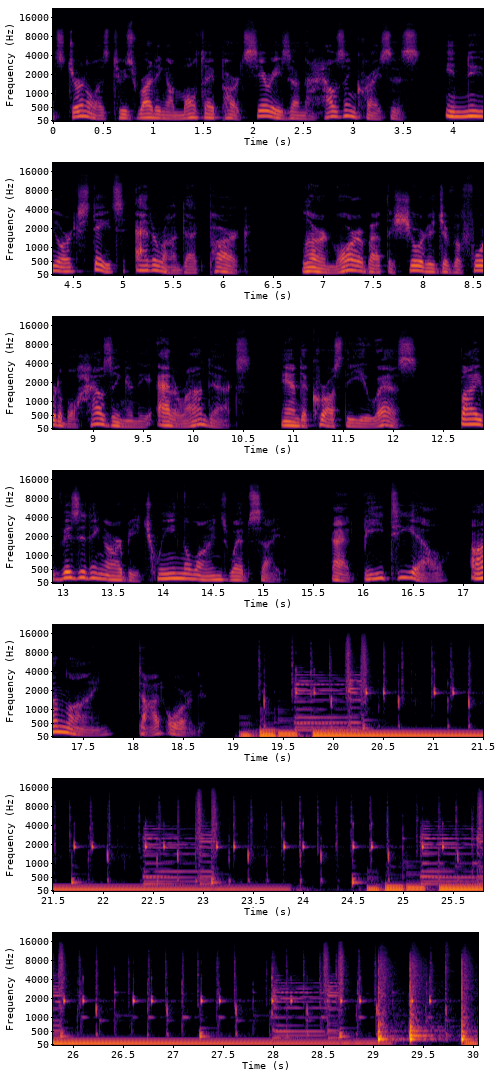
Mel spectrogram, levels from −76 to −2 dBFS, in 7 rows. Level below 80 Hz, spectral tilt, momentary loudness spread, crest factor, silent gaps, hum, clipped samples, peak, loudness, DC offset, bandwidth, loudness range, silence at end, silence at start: -36 dBFS; -5.5 dB/octave; 11 LU; 26 dB; none; none; under 0.1%; -6 dBFS; -32 LUFS; under 0.1%; 15.5 kHz; 5 LU; 0 s; 0 s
